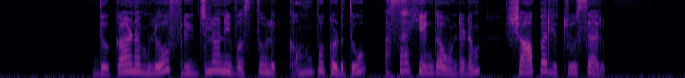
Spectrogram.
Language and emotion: Telugu, disgusted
